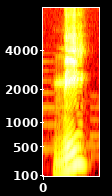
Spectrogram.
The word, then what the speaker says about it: mi: The next item of note are these 2 words, mi and me. Mi is pronounced like the English me and means my.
